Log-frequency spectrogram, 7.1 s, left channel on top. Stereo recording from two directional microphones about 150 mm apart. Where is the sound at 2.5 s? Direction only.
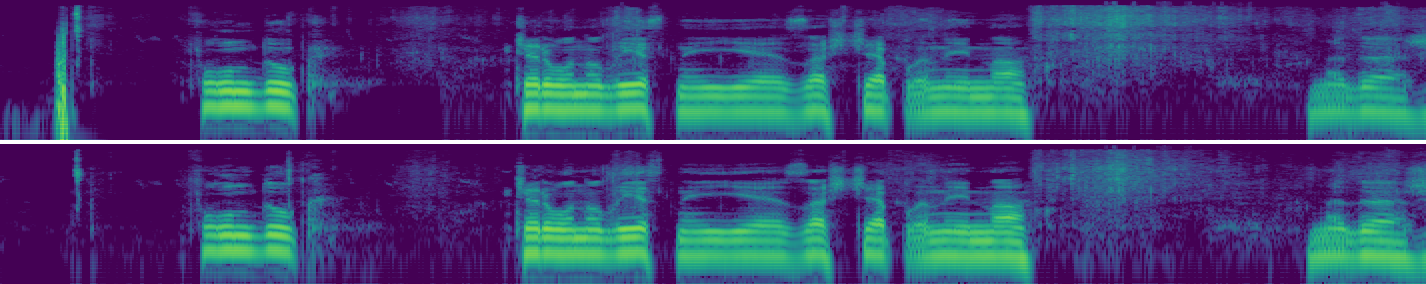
5° right (ahead or behind); by 5.1 s 25° right (ahead or behind).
